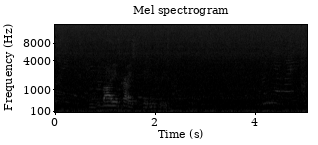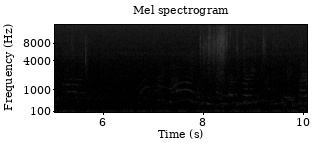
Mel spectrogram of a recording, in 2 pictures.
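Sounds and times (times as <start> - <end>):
faint distant voices: 6.6 - 10.0.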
